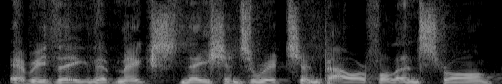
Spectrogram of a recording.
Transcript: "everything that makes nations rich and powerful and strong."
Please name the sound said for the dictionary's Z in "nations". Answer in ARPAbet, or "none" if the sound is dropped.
Z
